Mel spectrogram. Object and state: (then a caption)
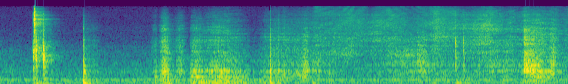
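Plastic mechanical keyboard. A full-size black mechanical keyboard with plastic keycaps on a metal-look top plate, RGB backlit and resting on a wooden desk, is typed on with the bare fingertips of both hands. A few sharp, bright clicks open the clip, followed by softer rubbing, scratchy key taps and a final louder burst of clatter near the end. The keystrokes decay almost instantly, with no ringing.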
